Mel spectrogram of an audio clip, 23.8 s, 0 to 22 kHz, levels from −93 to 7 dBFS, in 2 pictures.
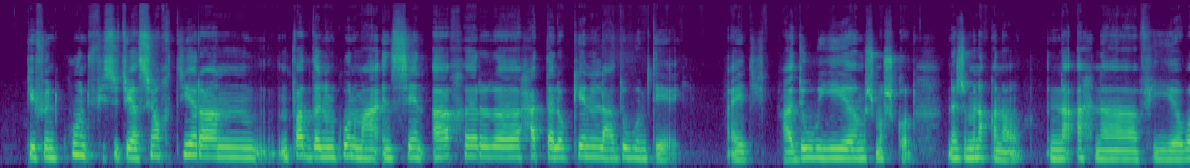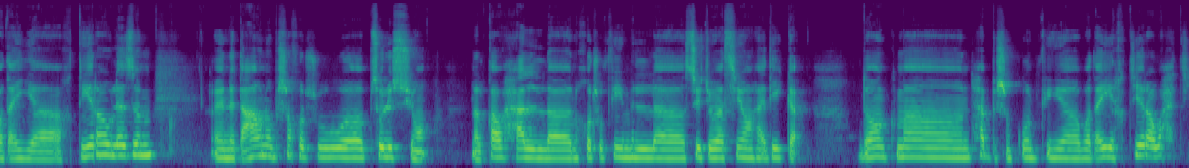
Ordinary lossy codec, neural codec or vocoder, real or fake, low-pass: none; none; real; 19.8 kHz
